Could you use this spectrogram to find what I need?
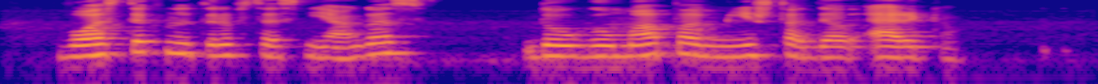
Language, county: Lithuanian, Šiauliai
